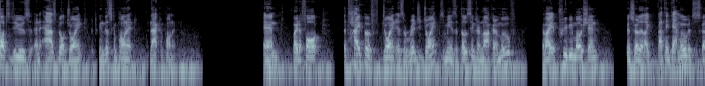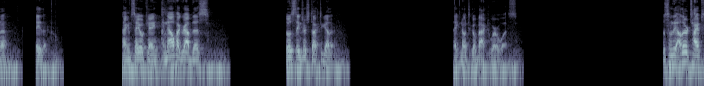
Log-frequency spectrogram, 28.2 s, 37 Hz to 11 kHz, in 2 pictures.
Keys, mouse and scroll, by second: 0.9 click, 2.0 click, 2.8 click, 11.0 click, 14.8 click, 15.0 click, 16.6 click, 17.4 click, 19.3 click, 25.0 click, 26.2 click.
